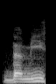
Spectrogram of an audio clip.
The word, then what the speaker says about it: Damis: Dami se escreve Damis, né?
